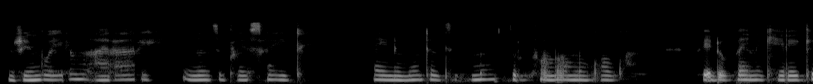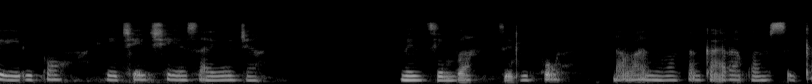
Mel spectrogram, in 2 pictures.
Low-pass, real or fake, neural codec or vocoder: 7.2 kHz; fake; codec, 16 kHz, 2 kbps, FreqCodec, larger model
